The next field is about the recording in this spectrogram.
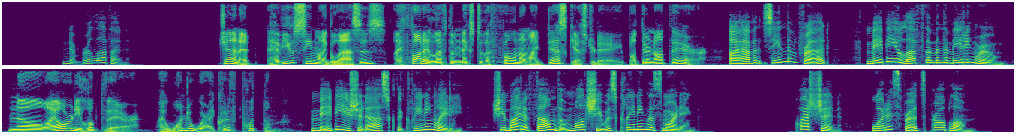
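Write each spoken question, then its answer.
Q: What is Fred's problem?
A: He can't find his glasses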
